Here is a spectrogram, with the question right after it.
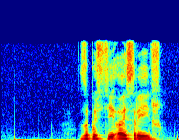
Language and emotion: Russian, neutral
